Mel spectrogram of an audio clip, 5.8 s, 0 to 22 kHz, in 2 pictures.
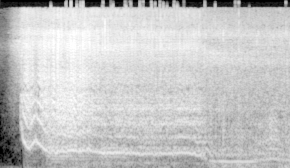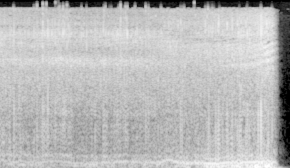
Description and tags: Balloon Deflate Short 4
Recorded as part of a collection of sounds created by manipulating a balloon.
Balloon, Short, Deflate, Fart, Flap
